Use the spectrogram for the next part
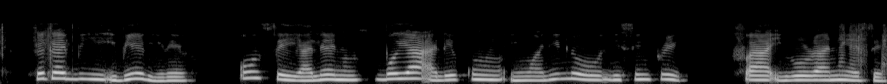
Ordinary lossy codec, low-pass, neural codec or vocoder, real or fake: Opus, 32 kbps; 7.2 kHz; codec, 16 kHz, 8 kbps, FunCodec, trained on LibriTTS, 25 frames a second; fake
